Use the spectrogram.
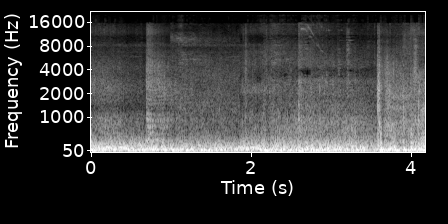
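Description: A flashbang grenade detonates during a professional Counter-Strike match, a loud, close, rumbling blast with a few sharp cracks of in-game gunfire scattered through it.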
